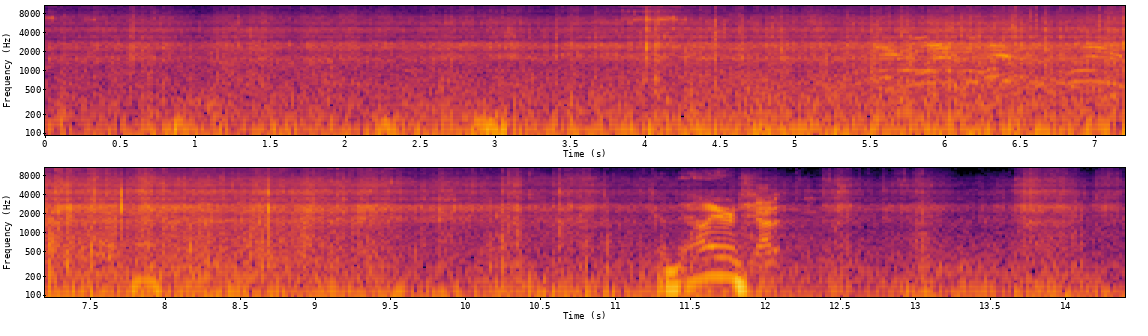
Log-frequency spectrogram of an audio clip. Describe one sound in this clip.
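A sail flaps and rustles.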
